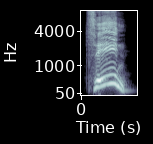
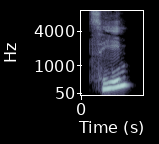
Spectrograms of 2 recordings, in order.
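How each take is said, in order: First: Full, high shout of ZEHN; insistent, very loud exclamation. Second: High rising ZEHN; surprised echo, voice lifting; incredulous question. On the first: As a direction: yell ZEHN with a sharp fall. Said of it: "rief er". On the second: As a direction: query ZEHN in disbelief. Agent queries the shouted number. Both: A narrator's reading.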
